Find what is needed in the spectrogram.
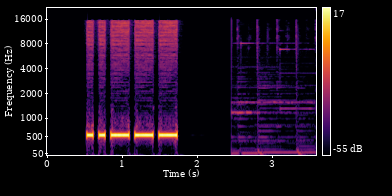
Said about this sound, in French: le chiffre 2 a pour code morse 2 sons brefs, suivi de 3 sons longs. Écoutez.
